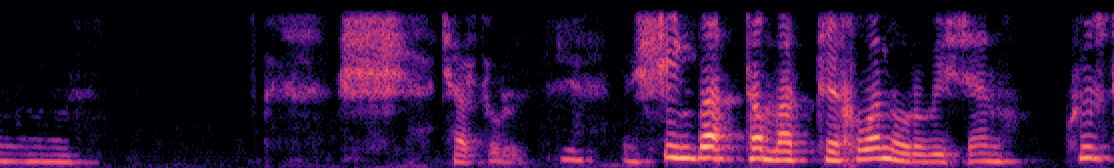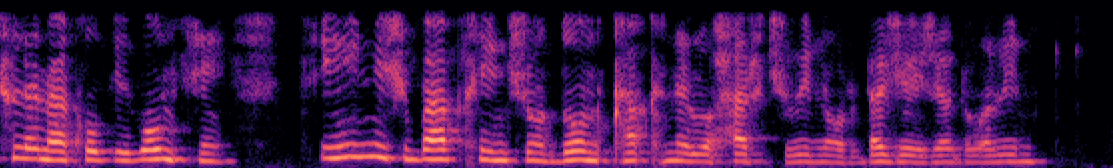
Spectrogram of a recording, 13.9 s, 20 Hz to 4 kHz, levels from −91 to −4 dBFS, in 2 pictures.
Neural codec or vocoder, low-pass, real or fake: codec, 16 kHz, 8 kbps, FreqCodec, smaller model; 3.6 kHz; fake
